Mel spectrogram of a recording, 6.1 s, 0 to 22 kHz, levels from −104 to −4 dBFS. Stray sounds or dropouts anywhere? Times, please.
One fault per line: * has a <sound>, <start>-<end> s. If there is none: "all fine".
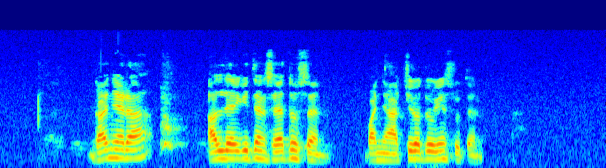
* has a bark, 1.6-1.9 s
